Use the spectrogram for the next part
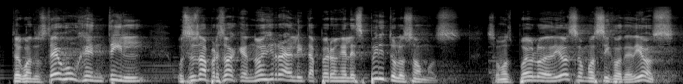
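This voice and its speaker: A man's voice: fairly high pitch, animated, fast, a bit bright. Fervent preacher man in a hall. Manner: rhetorical questions and call-and-response with the congregation. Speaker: pastor. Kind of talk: sermon. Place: church service. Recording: long reverb, faint music behind.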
